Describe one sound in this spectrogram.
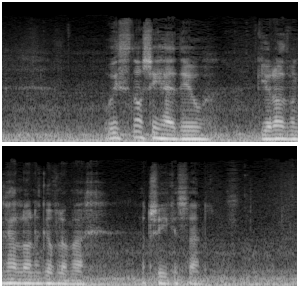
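A second man answers and reads out a short message, close by.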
